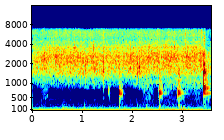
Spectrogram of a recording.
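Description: Bread toasting in butter in a hot pan for a patty melt gives a steady close sizzle and crackle, broken by a few small pops and spits, with no talking over it.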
